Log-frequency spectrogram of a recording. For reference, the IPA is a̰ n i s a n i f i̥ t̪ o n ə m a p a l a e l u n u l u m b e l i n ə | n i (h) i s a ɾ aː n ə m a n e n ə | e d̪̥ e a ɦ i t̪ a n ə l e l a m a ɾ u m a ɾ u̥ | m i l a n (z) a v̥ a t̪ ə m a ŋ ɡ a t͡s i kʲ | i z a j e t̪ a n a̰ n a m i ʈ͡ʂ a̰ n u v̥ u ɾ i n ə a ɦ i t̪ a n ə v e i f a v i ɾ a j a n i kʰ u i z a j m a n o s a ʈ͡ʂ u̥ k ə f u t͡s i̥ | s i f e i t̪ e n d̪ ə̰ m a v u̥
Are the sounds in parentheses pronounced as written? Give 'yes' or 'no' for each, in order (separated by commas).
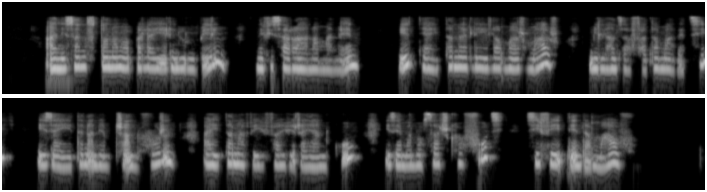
no, no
